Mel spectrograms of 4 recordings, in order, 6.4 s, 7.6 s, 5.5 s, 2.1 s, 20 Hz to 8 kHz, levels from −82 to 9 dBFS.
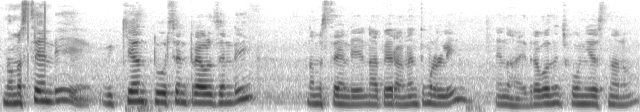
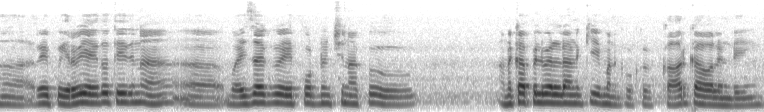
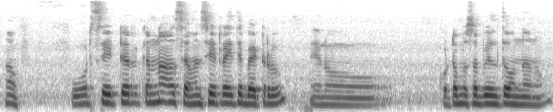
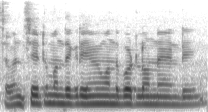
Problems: constant background noise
